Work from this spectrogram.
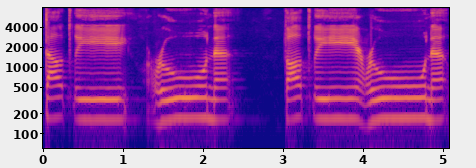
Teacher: واو مدہ ہے، دو حرکات لمع کریں گے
